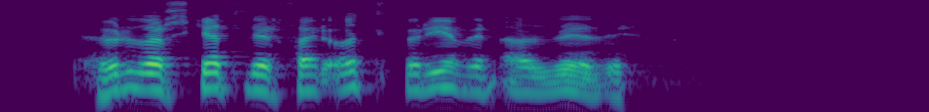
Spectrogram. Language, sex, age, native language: Icelandic, male, 70-79, Icelandic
